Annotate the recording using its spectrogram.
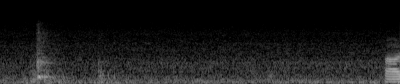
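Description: Steady faint hiss of a quiet small room, with one brief short sound about half a second in; a voice starts right at the end.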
